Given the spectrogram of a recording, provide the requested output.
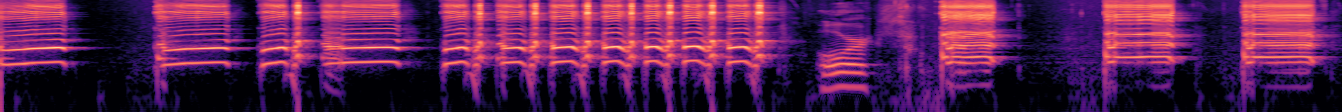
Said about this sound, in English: I mean, you hear geese going in to the water. If it's in the springtime, they're going to be making a completely different set of notes. But in the fall, all you're hearing whenever they're going back to water is.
